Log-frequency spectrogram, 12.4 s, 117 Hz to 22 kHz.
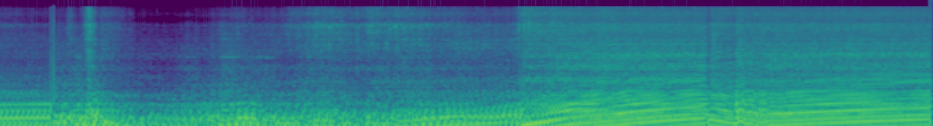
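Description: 1969 Camaro's 307 small-block Chevy V8 running under load, heard from inside the cabin while driving. The engine gets louder a little under a second in, and the revs climb about seven seconds in.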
